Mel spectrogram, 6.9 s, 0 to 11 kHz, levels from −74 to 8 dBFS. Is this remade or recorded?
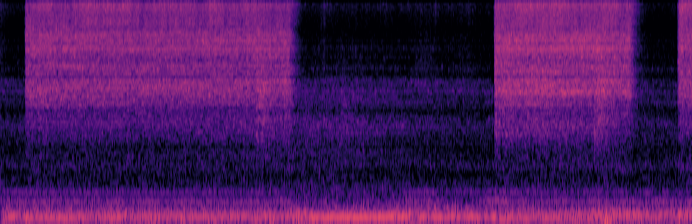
remade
